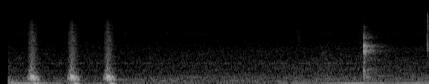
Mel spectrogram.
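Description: Three quick knocks about 0.4 s apart in the first second or so, over a low steady hum, with one fainter short click near the end.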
